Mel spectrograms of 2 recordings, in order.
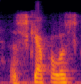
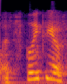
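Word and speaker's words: Asclepius: Asclepios is how I pronounce it, but he was the original physician, right?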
